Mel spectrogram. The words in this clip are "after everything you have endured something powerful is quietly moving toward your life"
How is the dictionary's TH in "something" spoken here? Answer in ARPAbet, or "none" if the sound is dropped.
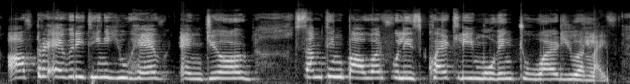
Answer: T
